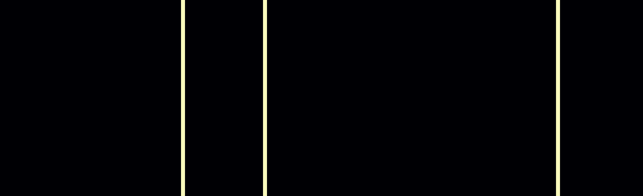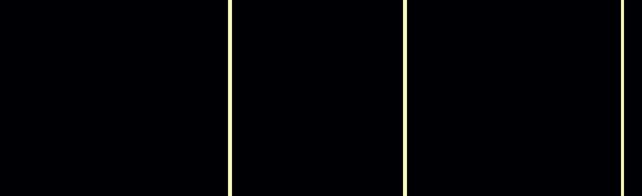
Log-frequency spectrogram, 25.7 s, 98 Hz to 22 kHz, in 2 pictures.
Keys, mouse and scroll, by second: 2.2 right click, 3.6-8.8 drag, 11.1-17.4 drag, 17.4-19.6 drag, 19.6 right click, 21.1 click, 25.3 click.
